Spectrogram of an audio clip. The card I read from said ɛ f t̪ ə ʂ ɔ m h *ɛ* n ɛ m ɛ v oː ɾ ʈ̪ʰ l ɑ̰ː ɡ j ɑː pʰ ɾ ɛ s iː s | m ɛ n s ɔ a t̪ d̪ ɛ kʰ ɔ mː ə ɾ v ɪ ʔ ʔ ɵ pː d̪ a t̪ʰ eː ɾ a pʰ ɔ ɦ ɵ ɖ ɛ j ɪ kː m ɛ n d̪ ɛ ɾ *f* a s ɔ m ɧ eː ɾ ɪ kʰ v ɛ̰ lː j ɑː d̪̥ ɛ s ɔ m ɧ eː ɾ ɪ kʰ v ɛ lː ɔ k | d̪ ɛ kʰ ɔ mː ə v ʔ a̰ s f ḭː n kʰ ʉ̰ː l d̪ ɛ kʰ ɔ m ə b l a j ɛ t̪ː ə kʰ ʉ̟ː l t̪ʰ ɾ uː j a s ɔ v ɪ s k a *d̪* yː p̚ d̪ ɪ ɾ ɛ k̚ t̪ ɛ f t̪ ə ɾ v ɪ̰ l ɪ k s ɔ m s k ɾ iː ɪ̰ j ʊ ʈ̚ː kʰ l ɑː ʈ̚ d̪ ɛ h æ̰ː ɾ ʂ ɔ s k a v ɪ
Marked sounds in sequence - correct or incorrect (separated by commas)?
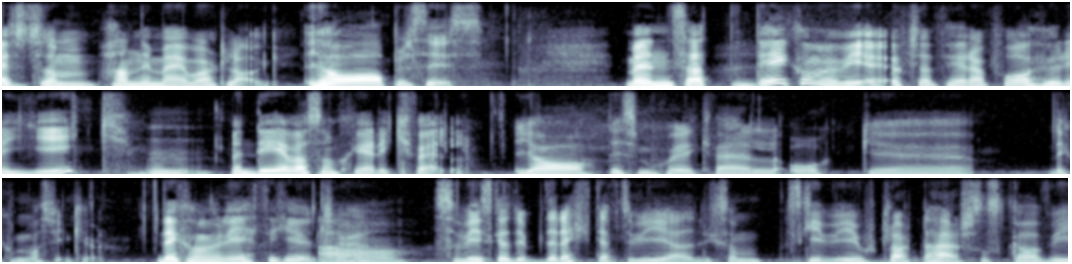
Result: incorrect, incorrect, incorrect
